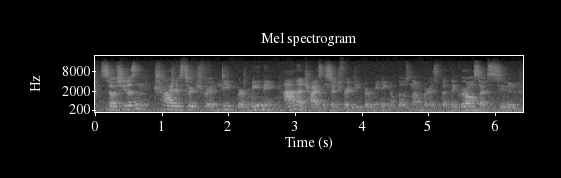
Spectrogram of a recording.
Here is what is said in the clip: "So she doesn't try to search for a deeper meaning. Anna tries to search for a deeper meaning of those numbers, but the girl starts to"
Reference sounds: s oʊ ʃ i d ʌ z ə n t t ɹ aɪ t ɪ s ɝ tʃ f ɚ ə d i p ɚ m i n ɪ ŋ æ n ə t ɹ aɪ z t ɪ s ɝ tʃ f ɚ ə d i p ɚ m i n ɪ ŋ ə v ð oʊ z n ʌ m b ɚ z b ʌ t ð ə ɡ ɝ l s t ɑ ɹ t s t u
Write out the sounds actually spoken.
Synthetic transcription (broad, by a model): s oʊ ʃ i d ʌ z ə n t t ɹ aɪ t ɪ s ɝ tʃ f ɚ ə d i p ɚ m i n ɪ ŋ æ n ə t ɹ aɪ z t ɪ s ɝ tʃ f ɚ ə d i p ɚ m i n ɪ ŋ ə v ð oʊ z n ʌ m b ɚ z b ʌ t ð ə ɡ ɝ l s t ɑ ɹ t s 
